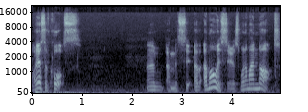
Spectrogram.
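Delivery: dead straight, low and soft. Player voicing Eric, asked if he is being serious, deadpan. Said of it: "Eric is completely deadpan".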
